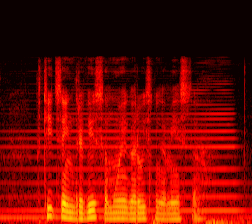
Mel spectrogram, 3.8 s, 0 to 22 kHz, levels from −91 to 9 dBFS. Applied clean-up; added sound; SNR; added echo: none; Bowed string instrument; 16 dB; none.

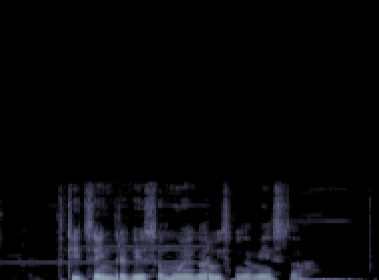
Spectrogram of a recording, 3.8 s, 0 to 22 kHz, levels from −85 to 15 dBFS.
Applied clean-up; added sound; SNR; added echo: classical method Wiener filter.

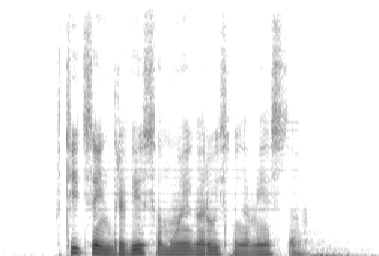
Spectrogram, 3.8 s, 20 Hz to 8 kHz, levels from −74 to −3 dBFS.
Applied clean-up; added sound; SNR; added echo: neural separator model SepFormer DNS4.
